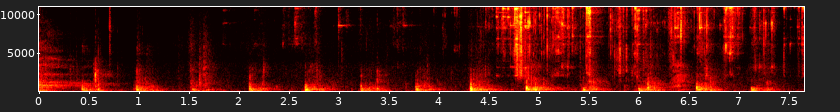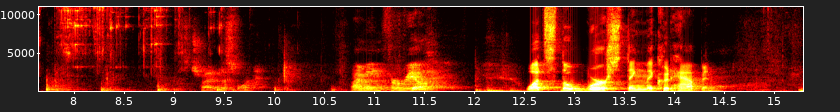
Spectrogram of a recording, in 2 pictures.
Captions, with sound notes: (Jacob sighs) (keys clanging) Let's try this one. I mean, for real, what's the worst thing that could happen?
